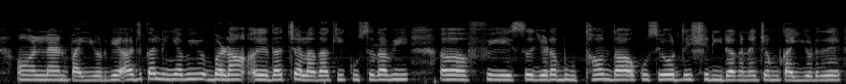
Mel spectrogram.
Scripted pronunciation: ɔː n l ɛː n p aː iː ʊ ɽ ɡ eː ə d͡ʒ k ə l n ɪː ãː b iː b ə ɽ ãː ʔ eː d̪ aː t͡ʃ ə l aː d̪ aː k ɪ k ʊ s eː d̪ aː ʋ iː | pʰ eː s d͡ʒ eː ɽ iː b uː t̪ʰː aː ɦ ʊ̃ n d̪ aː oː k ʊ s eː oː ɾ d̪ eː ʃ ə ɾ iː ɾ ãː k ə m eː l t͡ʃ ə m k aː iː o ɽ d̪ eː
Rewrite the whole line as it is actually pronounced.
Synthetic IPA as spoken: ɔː n l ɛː n p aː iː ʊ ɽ ɡ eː ə d͡ʒ k ə l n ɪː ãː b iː b ə ɽ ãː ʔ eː d̪ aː t͡ʃ ə l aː d̪ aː k ɪ k ʊ s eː d̪ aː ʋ iː | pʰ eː s d͡ʒ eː ɽ aː b uː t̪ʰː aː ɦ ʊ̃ n d̪ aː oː k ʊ s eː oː ɾ d̪ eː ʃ ə ɾ iː ɾ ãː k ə n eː t͡ʃ ə m k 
